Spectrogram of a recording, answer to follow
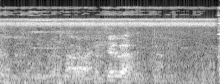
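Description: A steady, high-pitched trill of crickets, with faint murmuring voices of a few people.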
